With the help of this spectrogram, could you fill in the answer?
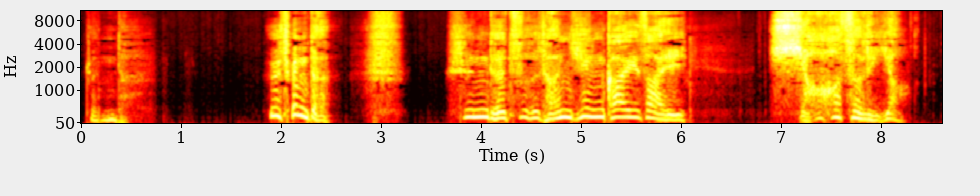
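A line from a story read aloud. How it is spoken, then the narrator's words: Trembling voice. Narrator (Chinese): 公子金半花的面色 又变了，他颤声说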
